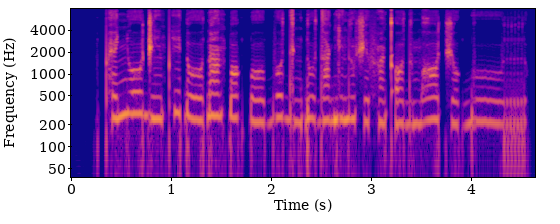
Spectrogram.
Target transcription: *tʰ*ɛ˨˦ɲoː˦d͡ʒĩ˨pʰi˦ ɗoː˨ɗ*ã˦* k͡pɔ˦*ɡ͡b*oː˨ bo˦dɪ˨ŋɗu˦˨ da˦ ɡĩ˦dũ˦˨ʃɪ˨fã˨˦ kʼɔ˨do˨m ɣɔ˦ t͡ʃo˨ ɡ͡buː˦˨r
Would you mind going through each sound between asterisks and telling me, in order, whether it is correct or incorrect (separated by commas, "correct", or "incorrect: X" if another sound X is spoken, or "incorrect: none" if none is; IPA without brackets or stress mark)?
incorrect: pʰ, correct, incorrect: k͡p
